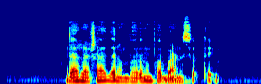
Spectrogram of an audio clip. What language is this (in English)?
Pashto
